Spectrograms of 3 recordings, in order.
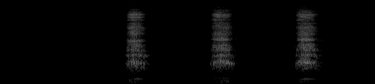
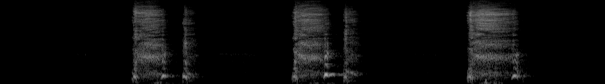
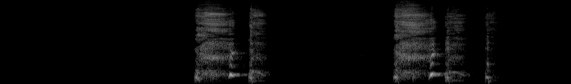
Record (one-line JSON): {"exhalation_length": "3.8 s", "exhalation_amplitude": 1541, "exhalation_signal_mean_std_ratio": 0.34, "three_cough_length": "6.1 s", "three_cough_amplitude": 8293, "three_cough_signal_mean_std_ratio": 0.4, "cough_length": "5.7 s", "cough_amplitude": 3588, "cough_signal_mean_std_ratio": 0.37, "survey_phase": "beta (2021-08-13 to 2022-03-07)", "age": "18-44", "gender": "Female", "wearing_mask": "No", "symptom_cough_any": true, "symptom_runny_or_blocked_nose": true, "symptom_sore_throat": true, "symptom_fatigue": true, "symptom_onset": "3 days", "smoker_status": "Never smoked", "respiratory_condition_asthma": false, "respiratory_condition_other": false, "recruitment_source": "Test and Trace", "submission_delay": "1 day", "covid_test_result": "Positive", "covid_test_method": "RT-qPCR", "covid_ct_value": 22.0, "covid_ct_gene": "N gene"}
